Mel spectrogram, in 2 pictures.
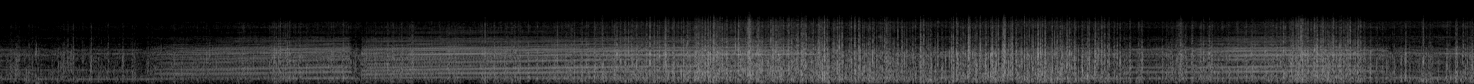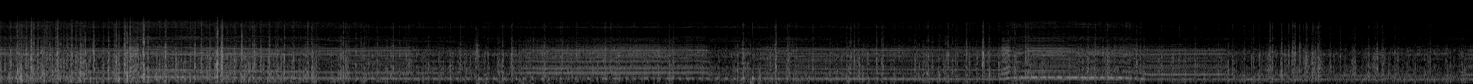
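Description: Honda VFR motorcycle's V4 engine under way. The revs climb over the first few seconds, then wind rushes hard over the microphone at speed. The engine then winds down off the throttle, with a brief rev blip near the end.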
